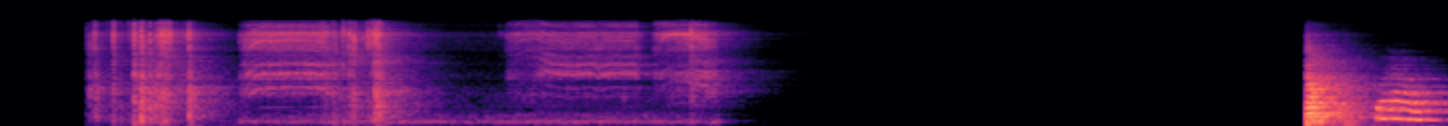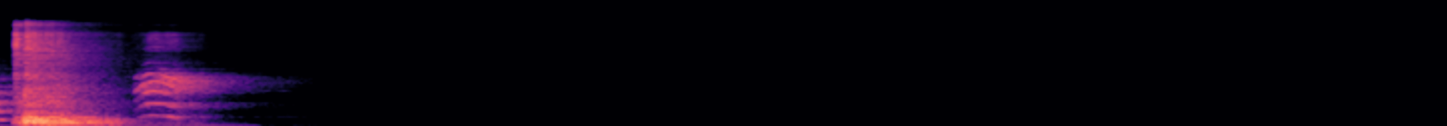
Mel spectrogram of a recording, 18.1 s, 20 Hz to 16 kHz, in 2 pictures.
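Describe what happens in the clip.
At 0.53 seconds, crushing is heard. While that goes on, at 1.49 seconds, you can hear the sound of a camera. Then at 8.15 seconds, a wooden cupboard closes. After that, at 8.59 seconds, someone says "Wow." Afterwards, at 9.12 seconds, there is slamming. Finally, at 9.87 seconds, a crow can be heard.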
